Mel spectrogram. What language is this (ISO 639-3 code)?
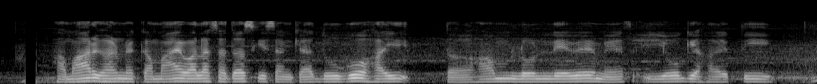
mag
